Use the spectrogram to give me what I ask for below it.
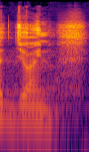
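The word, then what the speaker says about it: join: Jail J ए आई L next word है दोस्तों जे ओ आई एन तो इसे क्या पढ़ेंगे? जे से हो जाएगा आधा ज ओ और आई का उच्चारण आई एन से ना इसे पढ़ा जाएगा जॉइन।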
